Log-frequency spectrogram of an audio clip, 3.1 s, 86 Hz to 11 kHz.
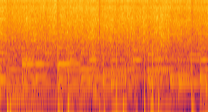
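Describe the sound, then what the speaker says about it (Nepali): Vegetables shallow frying in about four spoons of oil in a pan, a steady close sizzle with repeated sharp clinks and scrapes of a spoon stirring, no voices. "नाज़रीन 4 चम्मच ऑयल में हमने जो है सब्जी को डाल दिया है और अब हम उसको शैलो सा फ्राई कर लेंगे।"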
